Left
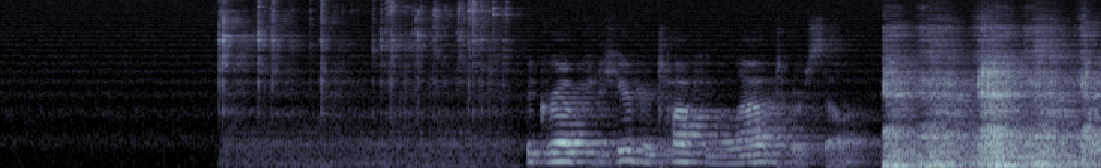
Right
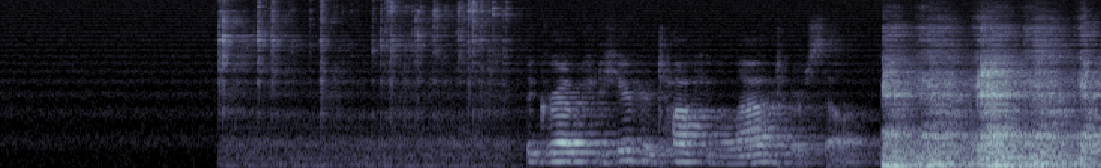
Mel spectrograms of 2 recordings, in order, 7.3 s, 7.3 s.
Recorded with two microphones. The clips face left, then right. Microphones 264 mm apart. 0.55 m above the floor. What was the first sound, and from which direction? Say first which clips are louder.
Keys jangling: right 1 dB; 50° right (ahead or behind).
